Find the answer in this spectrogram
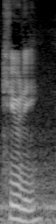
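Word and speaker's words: Coutee: His name's QT. That's literally how you pronounce it, QT. – Yeah, his first name's Keek. K-E-K-E.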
